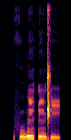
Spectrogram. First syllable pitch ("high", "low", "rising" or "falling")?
low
